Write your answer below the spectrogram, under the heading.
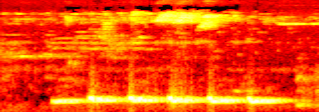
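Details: Greater coucal, or crow pheasant, calling amid city noise: a deep, resonant hooting series of about six low notes in a steady run lasting two and a half seconds, with faint high bird chirps in the background.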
